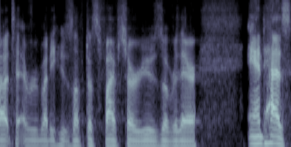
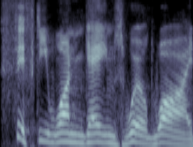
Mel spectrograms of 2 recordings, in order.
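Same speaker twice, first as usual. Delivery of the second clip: clumsy fake Australian accent, some words drawn out. Trying out an accent mid-conversation, in a bad australian accent. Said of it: "Is that is that a good Australian accent?".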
